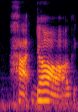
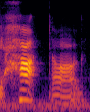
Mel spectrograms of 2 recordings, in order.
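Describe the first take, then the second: First: "hot dog" with DOG punched, louder; lopsided stress. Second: "hot dog" with HOT punched, dog weak; lopsided stress. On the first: Teacher shows another wrong way, second-word stress on "hot dog". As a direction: throw the weight onto "dog" in "hot dog". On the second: Teacher shows the wrong way, first-word stress on "hot dog". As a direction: hit "hot" and throw away "dog" in "hot dog". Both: Shown as a demonstration. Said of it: "We don't say hot dog".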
